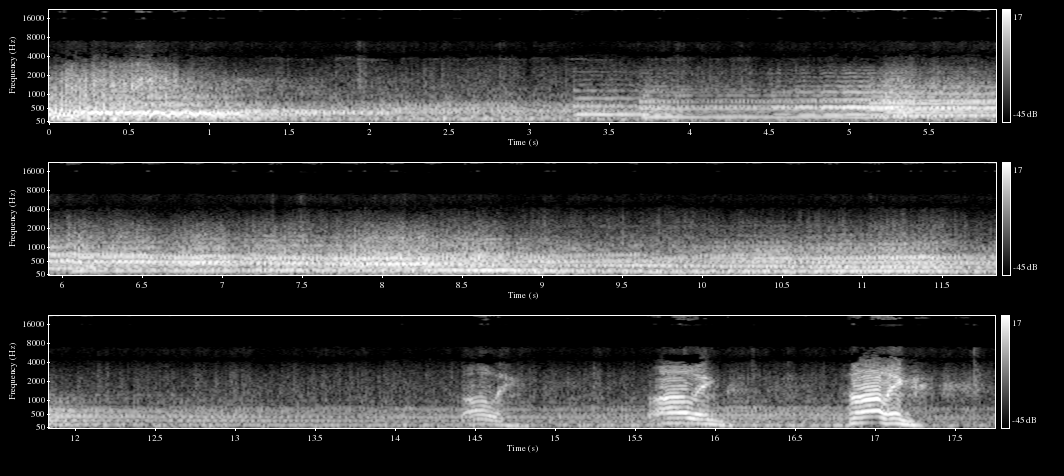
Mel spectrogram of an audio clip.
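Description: The New York plane, flying too low and on fire, explodes in midair and falls: a long, loud roaring rumble with droning engine-like tones, followed near the end by three wailing, swooping sounds rising and falling in pitch.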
